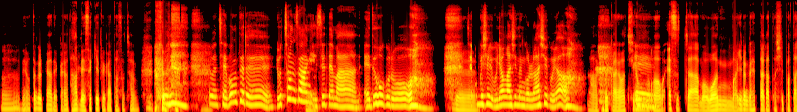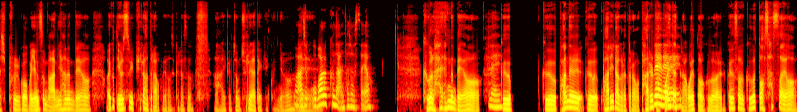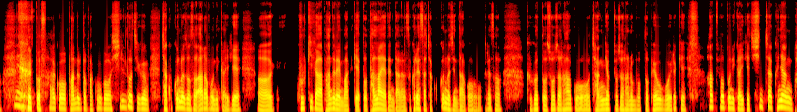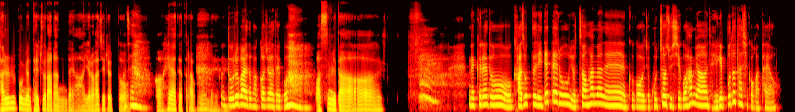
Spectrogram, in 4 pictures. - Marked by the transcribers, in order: laughing while speaking: "네"; laugh; laugh; laugh; teeth sucking; laughing while speaking: "그것도"; teeth sucking; laugh; laugh; teeth sucking; sigh
- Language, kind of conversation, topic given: Korean, advice, 빠듯한 일정 속에서 짧은 휴식을 어떻게 챙길 수 있을까요?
